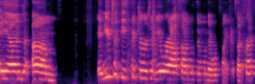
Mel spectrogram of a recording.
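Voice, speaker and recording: A loud, high-pitched woman at a fairly quick pace. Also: ordinary pitch variation. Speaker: defense attorney. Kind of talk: courtroom examination.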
